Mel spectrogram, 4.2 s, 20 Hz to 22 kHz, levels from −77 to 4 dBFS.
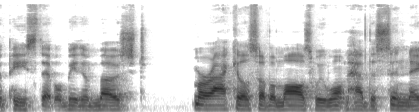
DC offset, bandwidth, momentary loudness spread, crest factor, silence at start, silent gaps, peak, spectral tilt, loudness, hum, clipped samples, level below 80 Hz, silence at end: under 0.1%; 19.5 kHz; 8 LU; 16 dB; 0 s; none; 0 dBFS; -3.5 dB/octave; -17 LUFS; none; under 0.1%; -50 dBFS; 0 s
